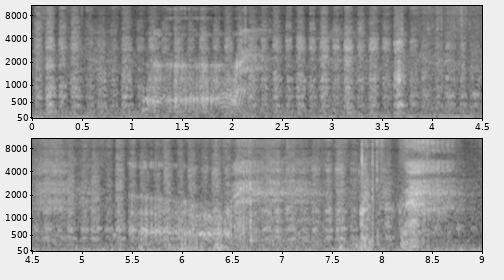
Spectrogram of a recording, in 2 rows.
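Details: Labrador retriever playing with a red frisbee, recorded on a Panasonic Lumix TZ7 camera: quick rhythmic panting breaths, with a man speaking to the dog before and after and some handling noise.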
